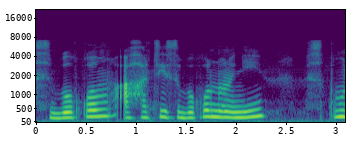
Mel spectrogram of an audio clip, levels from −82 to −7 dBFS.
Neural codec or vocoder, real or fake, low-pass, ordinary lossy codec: autoencoder, 22.05 kHz, a latent of 192 numbers a frame, VITS, trained on many speakers; fake; 7.2 kHz; none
